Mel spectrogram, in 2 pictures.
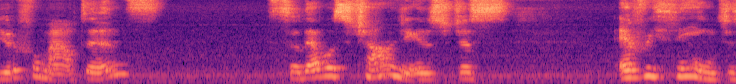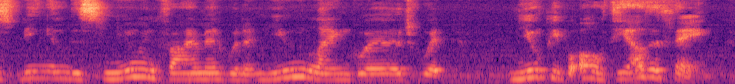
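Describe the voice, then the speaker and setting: A woman talks at a fairly slow pace with ordinary pitch variation. Noticeable background noise is present. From Haiti. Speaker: artist. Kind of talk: interview.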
